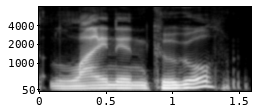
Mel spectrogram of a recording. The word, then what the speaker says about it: Leinenkugel: It's Leinenkugel. – It looks like it's an L, though. It doesn't look like a K, does it? Is it Leinenkugel? – No, it's a K.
